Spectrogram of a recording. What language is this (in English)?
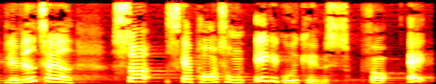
Danish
